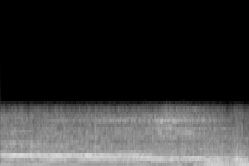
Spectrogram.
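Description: Live rock band, electric guitars holding a high sustained note over a ringing low chord that cuts off about one and a half seconds in, with crowd whoops.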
